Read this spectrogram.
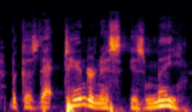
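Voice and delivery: usual speaking voice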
